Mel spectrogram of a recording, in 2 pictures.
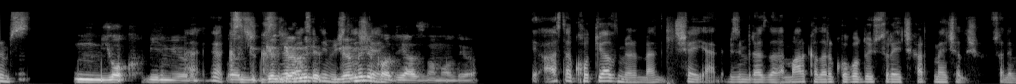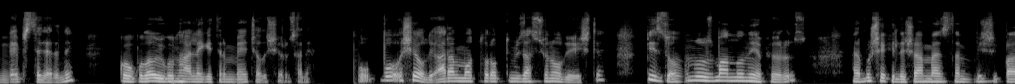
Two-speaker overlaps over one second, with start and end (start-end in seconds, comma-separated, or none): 1.8-3.9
